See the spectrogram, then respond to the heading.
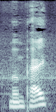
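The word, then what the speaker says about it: Mwepu: I'm not too sure if Moy left, and Mumpe, that's how you say his name.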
